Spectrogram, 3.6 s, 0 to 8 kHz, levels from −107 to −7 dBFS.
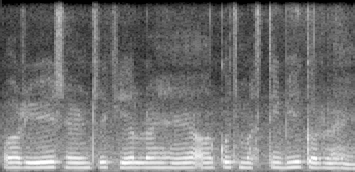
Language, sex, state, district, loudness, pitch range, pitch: Hindi, female, Rajasthan, Churu, -13 LUFS, 225-235 Hz, 225 Hz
